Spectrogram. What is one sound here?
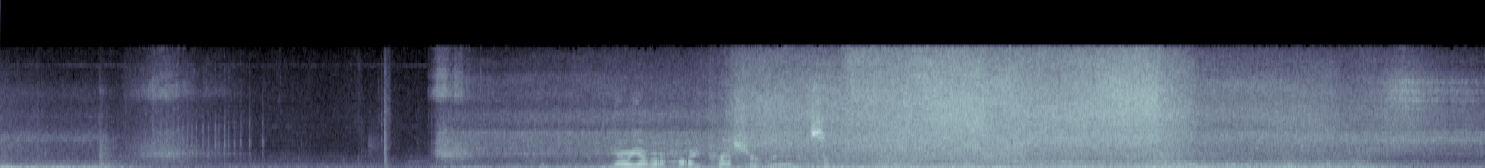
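Water sprays and drums against a car's windows and roof.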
